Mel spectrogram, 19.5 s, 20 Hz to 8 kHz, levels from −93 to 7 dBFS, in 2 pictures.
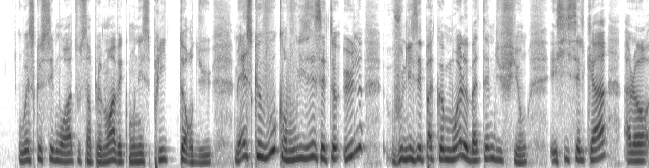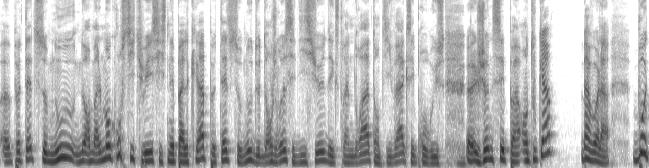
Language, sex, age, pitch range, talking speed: French, male, 50-69, 115-175 Hz, 215 wpm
